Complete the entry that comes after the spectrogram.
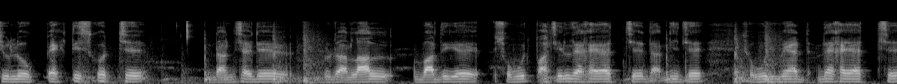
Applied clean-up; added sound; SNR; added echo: none; Run; 14 dB; none.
